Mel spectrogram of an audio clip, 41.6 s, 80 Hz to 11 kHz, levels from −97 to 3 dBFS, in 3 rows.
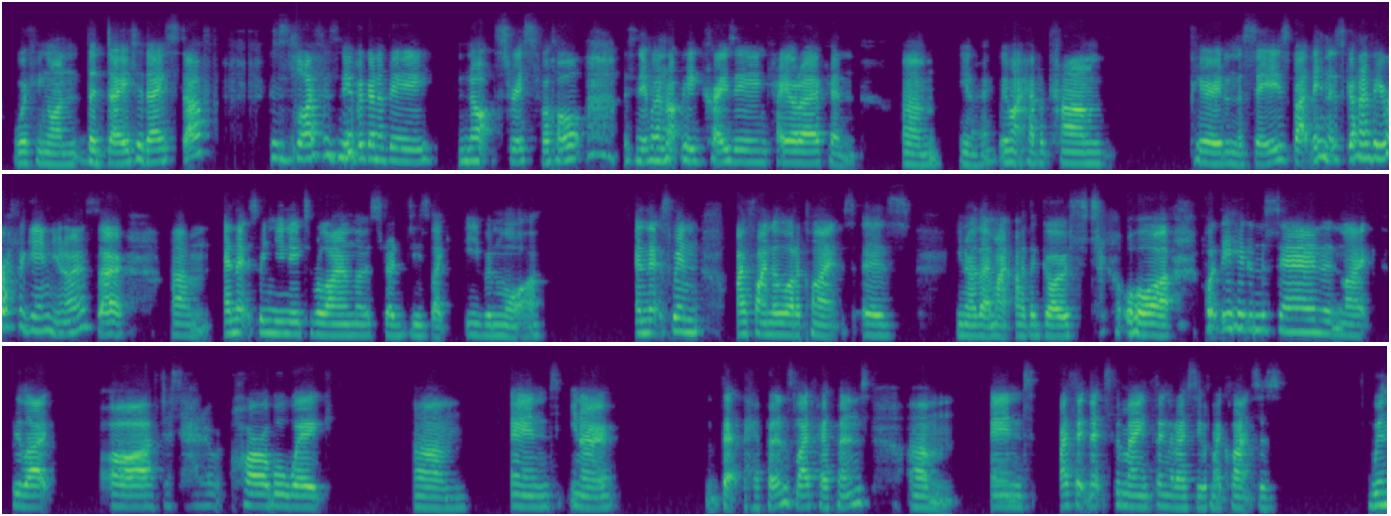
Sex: female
